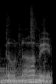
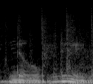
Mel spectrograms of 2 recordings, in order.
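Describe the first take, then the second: First: It is said as one three-syllable word. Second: It is said as two one-syllable words. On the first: The speaker calls it wrong. "I was pronouncing it Nonami" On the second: The speaker calls it right. "but it's no name"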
